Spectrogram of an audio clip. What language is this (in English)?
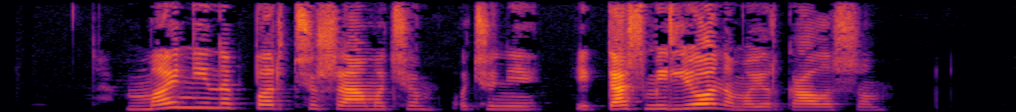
Mari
